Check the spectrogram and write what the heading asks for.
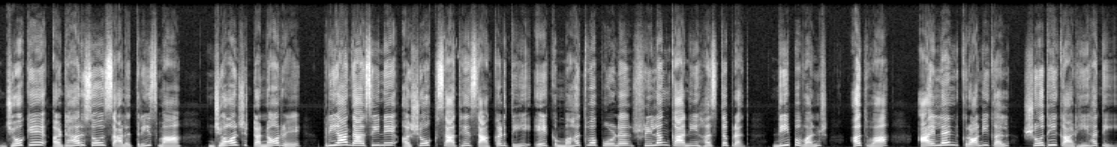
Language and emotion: Gujarati, neutral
